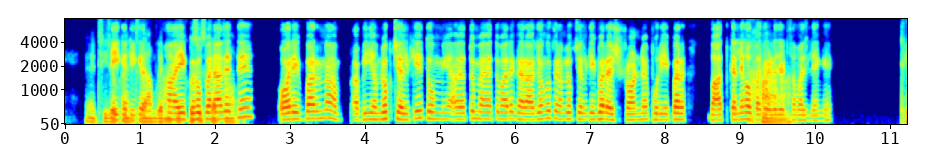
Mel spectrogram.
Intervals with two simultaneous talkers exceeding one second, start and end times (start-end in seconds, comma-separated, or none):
0.6-2.5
